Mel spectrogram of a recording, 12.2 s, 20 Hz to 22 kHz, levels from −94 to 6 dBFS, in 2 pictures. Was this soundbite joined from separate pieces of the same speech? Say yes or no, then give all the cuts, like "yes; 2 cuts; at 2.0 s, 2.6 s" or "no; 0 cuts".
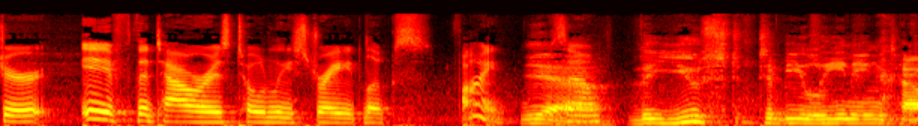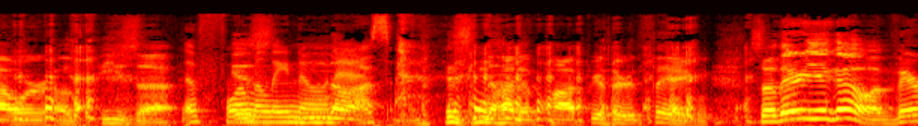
yes; 1 cut; at 2.4 s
